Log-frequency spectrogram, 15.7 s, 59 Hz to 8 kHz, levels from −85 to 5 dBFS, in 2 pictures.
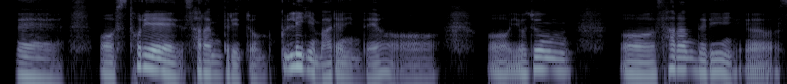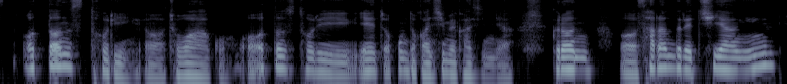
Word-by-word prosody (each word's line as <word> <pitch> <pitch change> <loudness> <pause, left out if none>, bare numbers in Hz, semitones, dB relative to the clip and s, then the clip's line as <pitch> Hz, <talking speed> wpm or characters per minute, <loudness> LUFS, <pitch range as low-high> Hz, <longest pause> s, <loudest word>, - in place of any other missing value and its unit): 네. 90 -5 -4 0.3
어 105 -1 -1
스토리에 135 - +4
사람들이 105 -4 -3
좀 90 +1 -9
끌리기 155 -3 +4
마련인데요. 95 0 -4 0.2
어 90 +1 -11 0.5
어 - - -4
요즘 130 - 0 0.5
어 110 -1 0
사람들이 125 -4 -1
어 150 0 -4
스 - - -6 0.2
어떤 155 +2 +5
스토리 115 - -1
어 90 -2 -4
좋아하고 100 -3 -1 0.2
어 - - -2
어떤 150 -1 +2
스토리에 125 -4 -1
쪼끔 130 0 -3
더 115 - -1
관심을 105 +1 0
가지느냐. 95 -3 -6 0.4
그런 140 -2 +5 0.3
어 110 0 +1
사람들의 150 +1 +4
취향이 145 +4 +3
115 Hz, 255 characters per minute, -38 LUFS, 100-140 Hz, 0.5 s, 어떤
